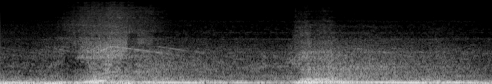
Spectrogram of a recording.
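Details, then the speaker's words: International 1210 truck with a Holley 2300 Super Sniper EFI, coolant at 134: two sharp throttle blips. Revs climb quickly and fall back cleanly to a steady idle. Crisp, healthy throttle response. "it's just it's freaking legit man the throttle response to see coolant Temps at 134 the throttle response"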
